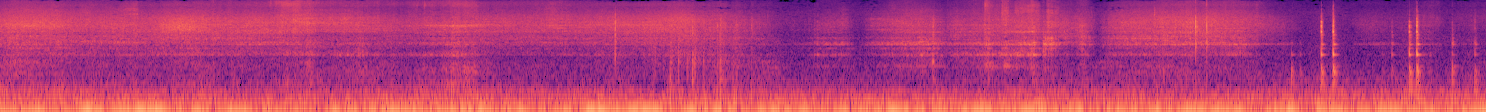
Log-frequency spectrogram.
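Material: Wood.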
